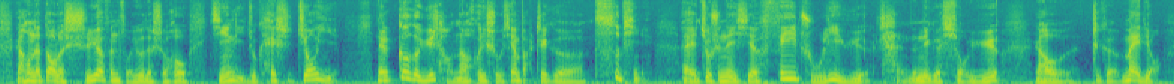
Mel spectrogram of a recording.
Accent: China; 我们中国人过年的时候

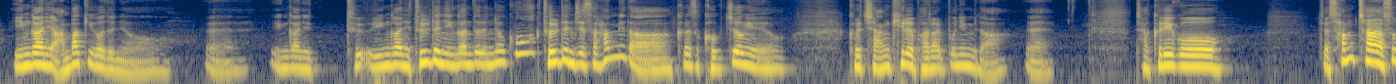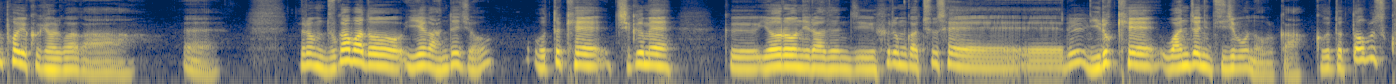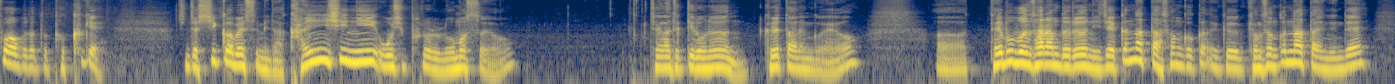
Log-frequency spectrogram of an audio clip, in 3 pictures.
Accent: South Korea; 우리는 한국 사람들은

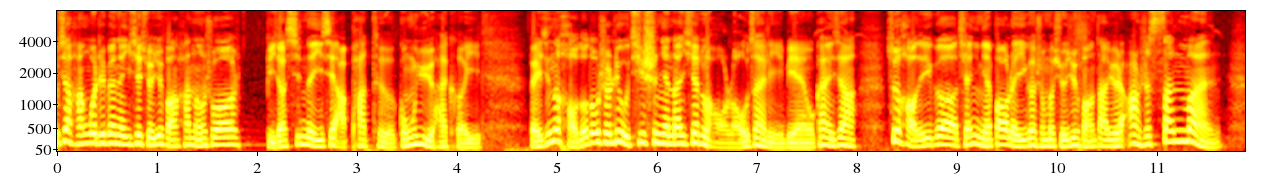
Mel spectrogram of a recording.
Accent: Liaoning, China; also born or lived in Haidian, Beijing; now in Seoul, South Korea; 我是辽宁的，每年我们高三的时候做的卷子都是什么海淀区的

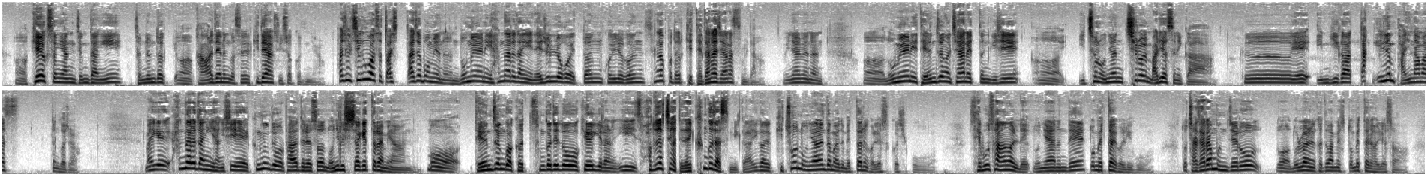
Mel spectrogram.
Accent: Busan, South Korea; 사실 저 스스로도 부산 출신인데

